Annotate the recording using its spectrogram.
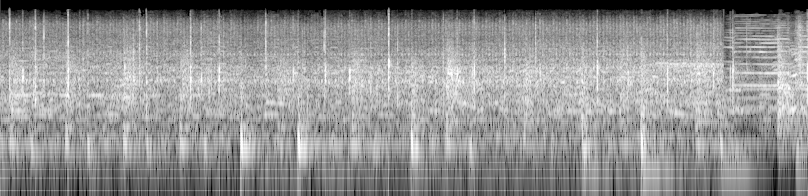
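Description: Live Greek folk music from a street band: a large double-headed drum struck about twice a second under accordion and a sustained wind instrument. About five and a half seconds in, the sound changes abruptly to another stretch of the same kind of band music.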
